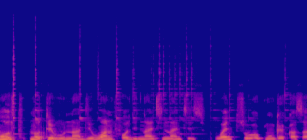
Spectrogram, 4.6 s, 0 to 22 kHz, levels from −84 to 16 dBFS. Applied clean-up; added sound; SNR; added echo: neural mask model RNNoise.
